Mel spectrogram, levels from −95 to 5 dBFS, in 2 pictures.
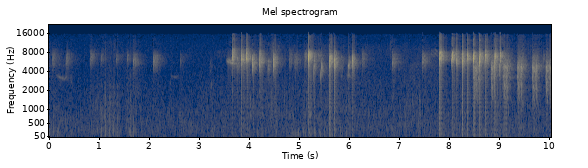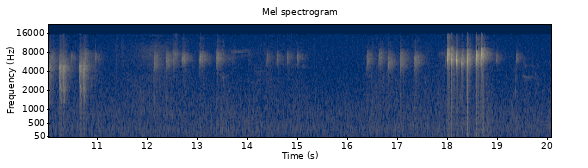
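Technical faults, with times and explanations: Throughout: block size mismatch (padded). Each block, likely 256 written samples, is zero-filled, giving a 91.9 Hz buzz and slowing sound to 0.533 speed at normal pitch.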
